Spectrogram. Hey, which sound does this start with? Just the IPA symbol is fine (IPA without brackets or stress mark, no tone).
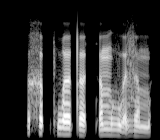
x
